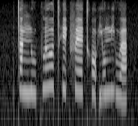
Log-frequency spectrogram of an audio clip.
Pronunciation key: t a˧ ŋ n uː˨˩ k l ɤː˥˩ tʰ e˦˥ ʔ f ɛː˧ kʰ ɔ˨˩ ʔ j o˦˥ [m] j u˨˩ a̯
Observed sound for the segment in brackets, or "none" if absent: m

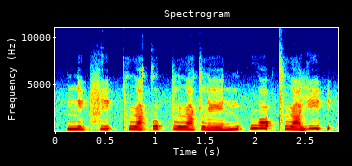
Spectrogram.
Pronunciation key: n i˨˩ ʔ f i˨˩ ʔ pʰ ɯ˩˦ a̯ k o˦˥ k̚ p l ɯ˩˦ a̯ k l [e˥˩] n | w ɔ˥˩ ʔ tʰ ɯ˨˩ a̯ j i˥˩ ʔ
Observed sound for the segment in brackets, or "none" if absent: e˩˦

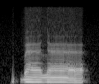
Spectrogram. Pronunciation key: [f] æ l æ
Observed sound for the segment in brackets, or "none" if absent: ɓ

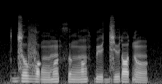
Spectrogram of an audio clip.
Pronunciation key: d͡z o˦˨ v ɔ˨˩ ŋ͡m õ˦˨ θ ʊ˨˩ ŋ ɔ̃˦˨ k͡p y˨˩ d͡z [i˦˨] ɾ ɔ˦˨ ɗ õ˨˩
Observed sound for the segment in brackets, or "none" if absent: y˦˨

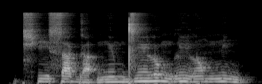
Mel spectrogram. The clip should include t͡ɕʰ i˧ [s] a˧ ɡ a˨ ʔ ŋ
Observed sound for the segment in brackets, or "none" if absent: s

